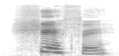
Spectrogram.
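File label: "jefe", Spanish, female, slow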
